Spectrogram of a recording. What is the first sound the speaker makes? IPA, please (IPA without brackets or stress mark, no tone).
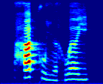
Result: h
